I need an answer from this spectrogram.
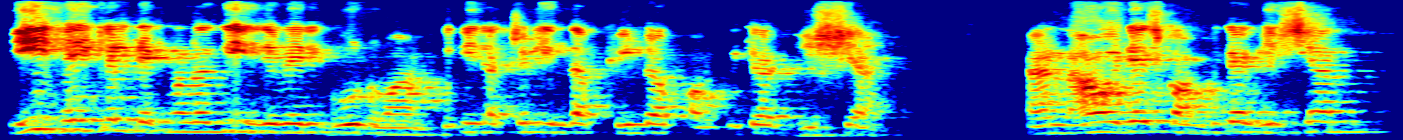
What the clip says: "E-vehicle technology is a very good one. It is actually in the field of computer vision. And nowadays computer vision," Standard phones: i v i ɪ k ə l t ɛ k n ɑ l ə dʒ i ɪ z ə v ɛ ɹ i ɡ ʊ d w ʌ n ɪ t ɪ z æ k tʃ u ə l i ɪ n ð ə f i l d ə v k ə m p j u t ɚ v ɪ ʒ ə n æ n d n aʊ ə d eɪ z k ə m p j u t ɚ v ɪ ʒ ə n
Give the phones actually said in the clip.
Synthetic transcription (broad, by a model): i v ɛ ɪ k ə l t ɛ k n ɑ l ə dʒ i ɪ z ə v ɛ ɹ i ɡ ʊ d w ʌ n ɪ t ɪ z æ k tʃ u ə l i ɪ n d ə f i l d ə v k ə m p j u t ɚ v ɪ ʃ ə n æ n d n aʊ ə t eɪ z k ə m p j u t ɚ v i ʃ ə n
